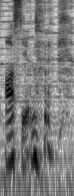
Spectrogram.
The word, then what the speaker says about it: Ostian: No, it's Ostian. Ostia is like what Hector has.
